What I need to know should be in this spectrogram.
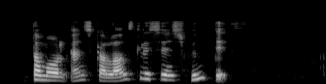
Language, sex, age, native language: Icelandic, female, 50-59, Icelandic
